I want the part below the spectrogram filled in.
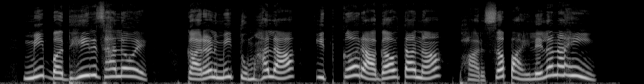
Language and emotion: Marathi, surprised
